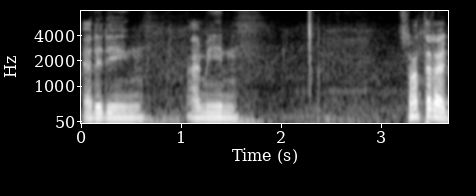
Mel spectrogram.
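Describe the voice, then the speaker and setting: A man at a moderate pace in a monotone, flat intonation. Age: 18. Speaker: YouTuber. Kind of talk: casual vlog commentary. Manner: halting, filler words.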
